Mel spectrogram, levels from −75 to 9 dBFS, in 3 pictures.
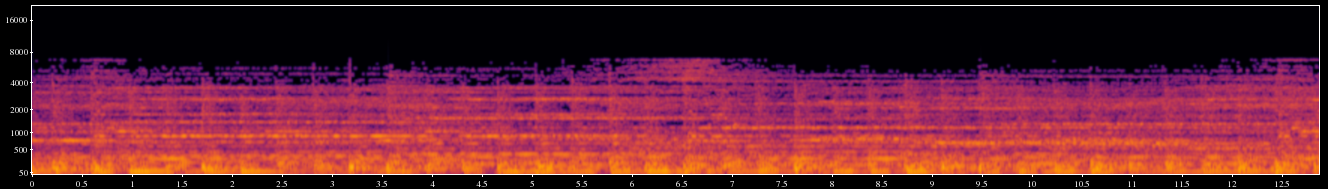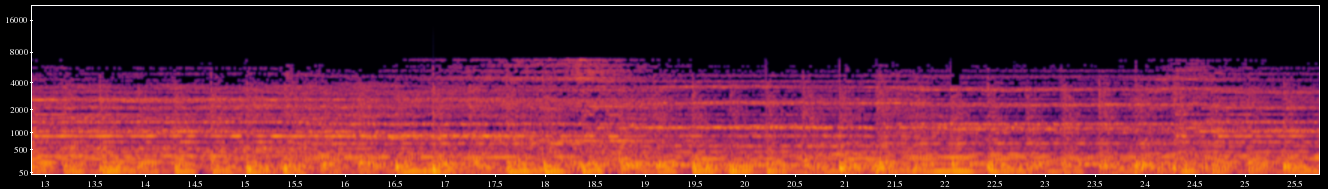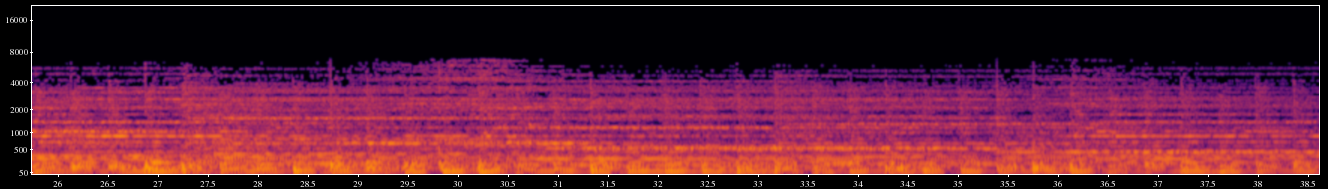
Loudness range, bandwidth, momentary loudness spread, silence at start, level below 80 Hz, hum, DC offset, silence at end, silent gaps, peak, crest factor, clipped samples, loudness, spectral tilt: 4 LU; 7.4 kHz; 5 LU; 0 s; -20 dBFS; none; under 0.1%; 0 s; none; 0 dBFS; 14 dB; under 0.1%; -14 LUFS; -4.5 dB/octave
